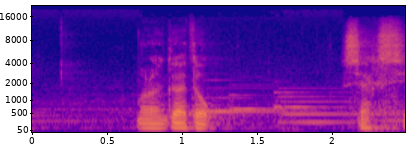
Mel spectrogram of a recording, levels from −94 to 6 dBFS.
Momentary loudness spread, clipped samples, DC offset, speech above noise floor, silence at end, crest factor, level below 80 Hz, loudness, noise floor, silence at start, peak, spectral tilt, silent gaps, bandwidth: 14 LU; under 0.1%; under 0.1%; 27 dB; 0 s; 22 dB; -68 dBFS; -34 LUFS; -59 dBFS; 0 s; -14 dBFS; -3.5 dB/octave; none; 19.5 kHz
